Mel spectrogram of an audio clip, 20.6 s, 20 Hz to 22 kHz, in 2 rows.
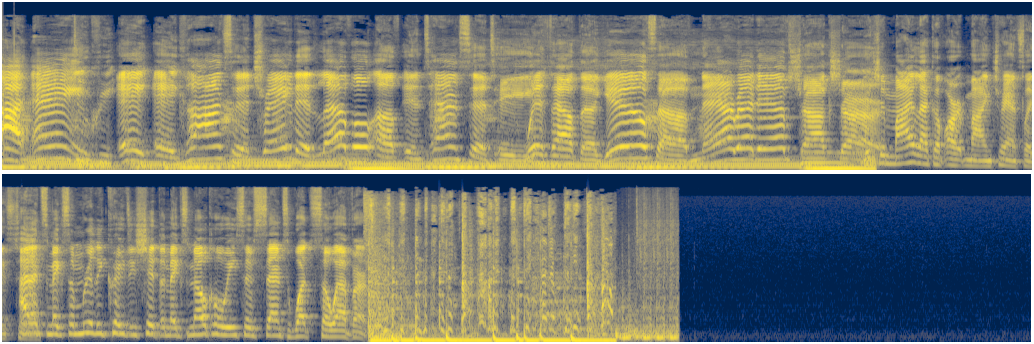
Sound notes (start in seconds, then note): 3.3 warped music; 13.9 chaotic music; 14.0 choppy breathing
